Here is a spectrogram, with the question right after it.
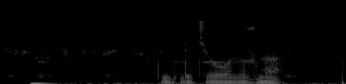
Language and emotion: Russian, neutral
